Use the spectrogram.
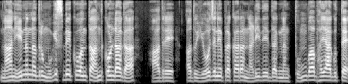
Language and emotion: Kannada, fearful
